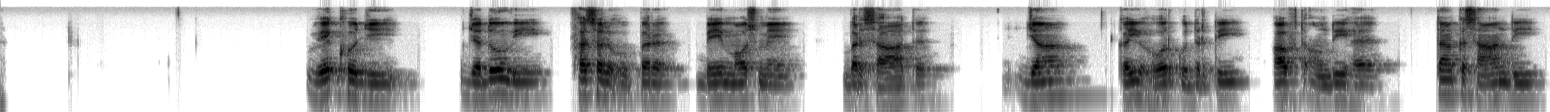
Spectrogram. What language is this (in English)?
Punjabi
